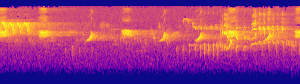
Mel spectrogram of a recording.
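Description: Songbirds chirping: many short, high chirps and quick trills, one after another throughout.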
